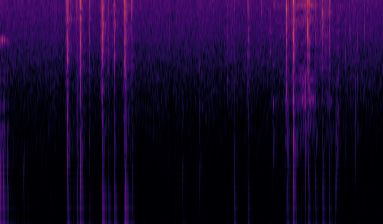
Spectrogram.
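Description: Typing on a computer keyboard: faint, quick clusters of clicking keystrokes in two bursts, with a short pause between them.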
